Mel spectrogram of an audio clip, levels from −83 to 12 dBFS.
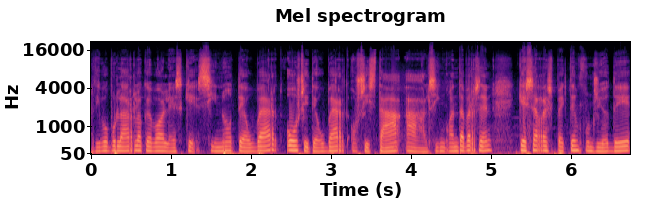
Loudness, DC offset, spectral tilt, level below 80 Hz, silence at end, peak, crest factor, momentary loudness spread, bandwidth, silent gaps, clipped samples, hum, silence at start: -12 LUFS; under 0.1%; -4 dB/octave; -24 dBFS; 0 s; 0 dBFS; 12 dB; 4 LU; 18 kHz; none; 0.3%; none; 0 s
